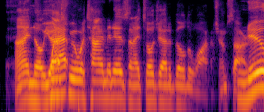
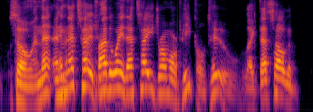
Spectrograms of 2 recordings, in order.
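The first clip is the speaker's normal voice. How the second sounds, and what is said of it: Yelling, loud emphatic speech. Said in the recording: “I'm yelling at you now”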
